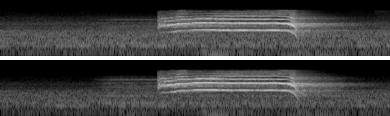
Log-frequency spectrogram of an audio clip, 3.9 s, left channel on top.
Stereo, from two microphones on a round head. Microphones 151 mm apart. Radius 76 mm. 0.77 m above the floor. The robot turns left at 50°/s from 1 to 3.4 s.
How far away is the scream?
About 0.6 m.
